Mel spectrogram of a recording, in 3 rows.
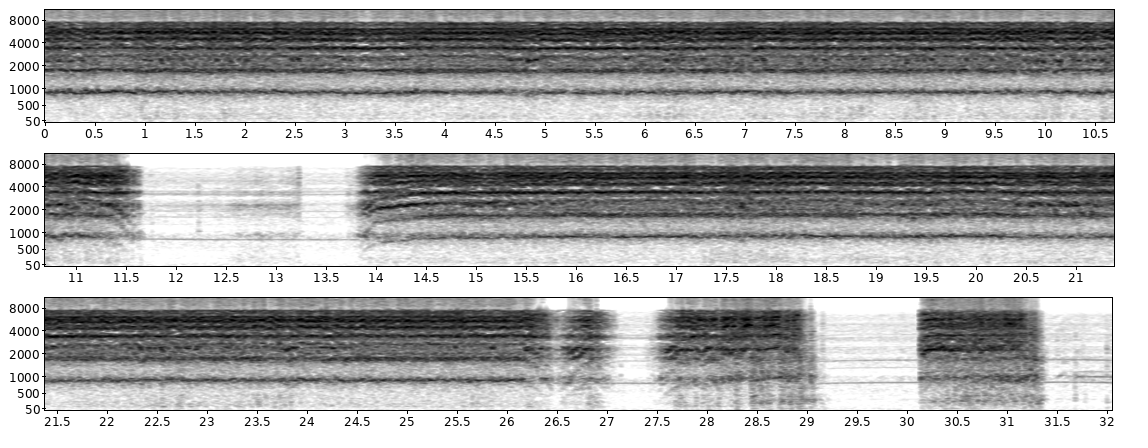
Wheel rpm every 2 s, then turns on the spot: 230, 230, 230, 230, 230, 160, 30, 210, 230, 230, 230, 230, 220, 100, 130, 130.
none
